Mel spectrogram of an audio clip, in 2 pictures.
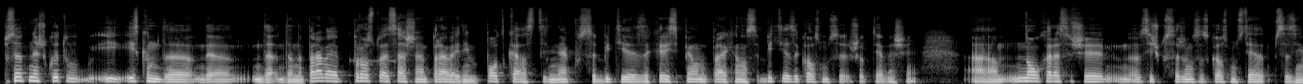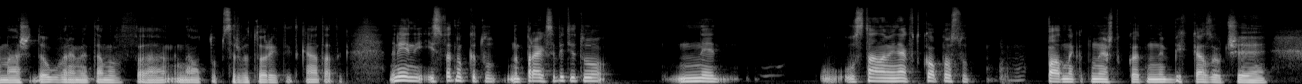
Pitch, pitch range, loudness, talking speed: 120 Hz, 110-145 Hz, -19 LUFS, 160 wpm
